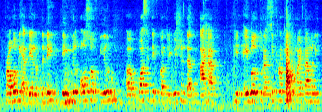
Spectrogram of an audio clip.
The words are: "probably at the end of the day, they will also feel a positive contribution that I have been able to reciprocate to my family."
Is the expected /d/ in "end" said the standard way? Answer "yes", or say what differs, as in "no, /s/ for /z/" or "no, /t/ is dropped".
yes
